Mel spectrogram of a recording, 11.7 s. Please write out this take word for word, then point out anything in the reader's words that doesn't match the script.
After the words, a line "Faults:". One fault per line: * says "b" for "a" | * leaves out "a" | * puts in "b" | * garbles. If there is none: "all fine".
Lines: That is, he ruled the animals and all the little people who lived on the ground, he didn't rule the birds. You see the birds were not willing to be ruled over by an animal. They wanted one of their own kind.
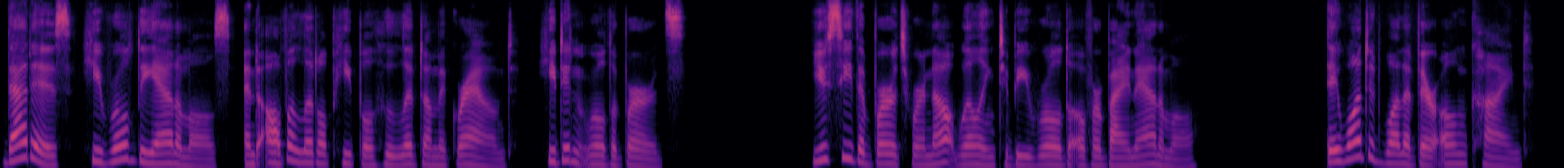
That is, he ruled the animals and all the little people who lived on the ground, he didn't rule the birds. You see the birds were not willing to be ruled over by an animal. They wanted one of their own kind.
Faults:
all fine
